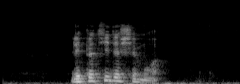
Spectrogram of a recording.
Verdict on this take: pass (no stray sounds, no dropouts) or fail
pass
